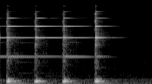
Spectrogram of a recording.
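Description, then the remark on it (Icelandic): A small teacher's desk bell is struck four times in fairly quick succession before a draw, each bright metallic ding ringing briefly before the next, with the last one fading out. “Við erum að fara í dráttin Herru bjölluna Er ég með svona bjöllu að kennara borðin í hómið?”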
